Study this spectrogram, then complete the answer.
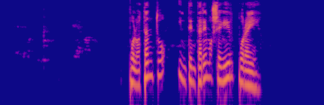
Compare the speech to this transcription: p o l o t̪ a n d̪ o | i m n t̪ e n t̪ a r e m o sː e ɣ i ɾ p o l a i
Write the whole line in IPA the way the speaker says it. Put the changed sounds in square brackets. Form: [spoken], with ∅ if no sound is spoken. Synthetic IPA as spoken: p o l o t̪ a n [t̪] o | i [∅] n t̪ e n t̪ a [ɾ] e m o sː e ɣ i ɾ p o [ɾ] a i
